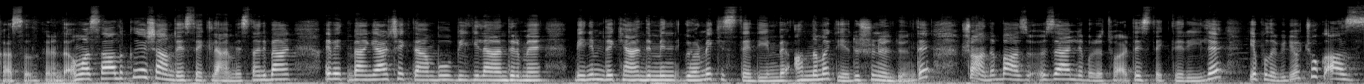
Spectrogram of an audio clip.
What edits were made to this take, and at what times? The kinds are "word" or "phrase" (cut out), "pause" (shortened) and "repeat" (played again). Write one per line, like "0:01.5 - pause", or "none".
0:03.5 - word
0:06.8 - word
0:08.3 - phrase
